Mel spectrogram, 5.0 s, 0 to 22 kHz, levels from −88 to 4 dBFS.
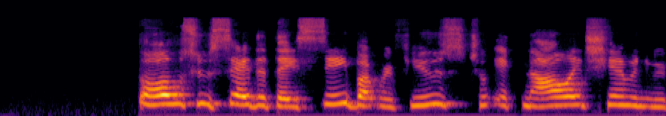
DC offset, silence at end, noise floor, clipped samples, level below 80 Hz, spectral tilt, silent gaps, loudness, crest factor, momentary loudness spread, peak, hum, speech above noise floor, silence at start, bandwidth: under 0.1%; 0 s; -79 dBFS; under 0.1%; -76 dBFS; -2.5 dB/octave; none; -21 LUFS; 20 dB; 14 LU; -2 dBFS; none; 59 dB; 1.05 s; 12.5 kHz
